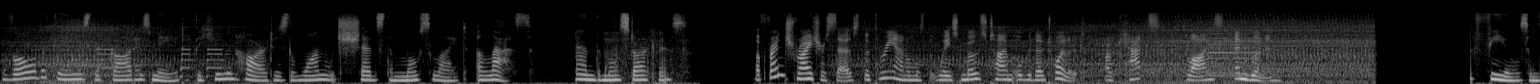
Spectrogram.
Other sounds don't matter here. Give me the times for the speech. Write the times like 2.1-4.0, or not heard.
0.0-6.9, 7.5-12.8, 14.7-15.3.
